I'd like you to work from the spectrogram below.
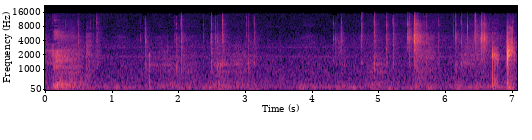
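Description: Soft keystrokes on a computer keyboard in scattered short runs, faint and somewhat distant against a low hiss, growing a little busier toward the end.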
